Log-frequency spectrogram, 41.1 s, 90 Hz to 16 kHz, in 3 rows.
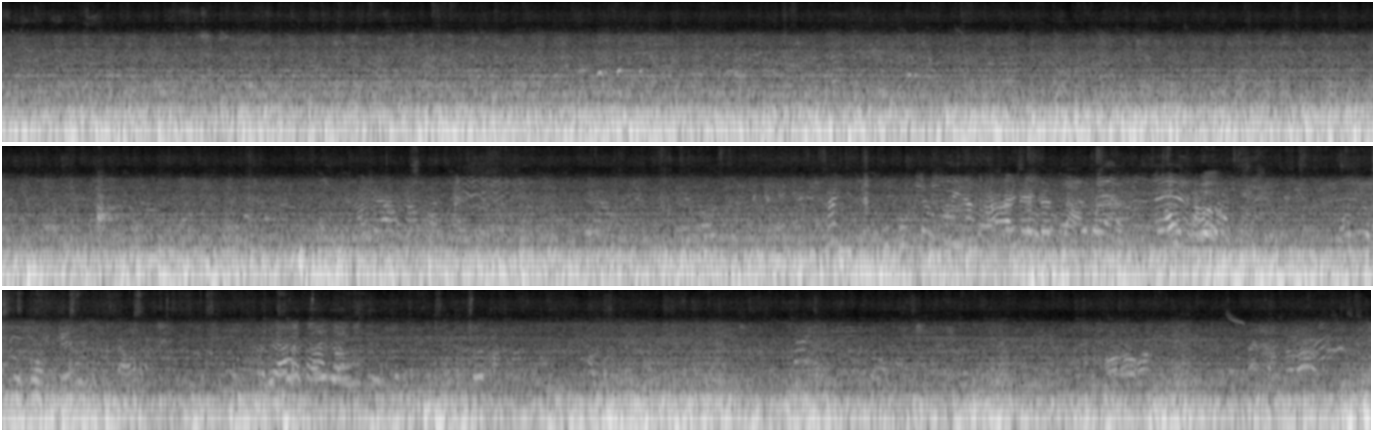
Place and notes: Qixing Park, Taipei - In the Park
Holiday in the park community festivals, Binaural recordings, Sony PCM D50 + Soundman OKM II
Beitou District, Taipei City, Taiwan, 3 November 2013, 13:41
